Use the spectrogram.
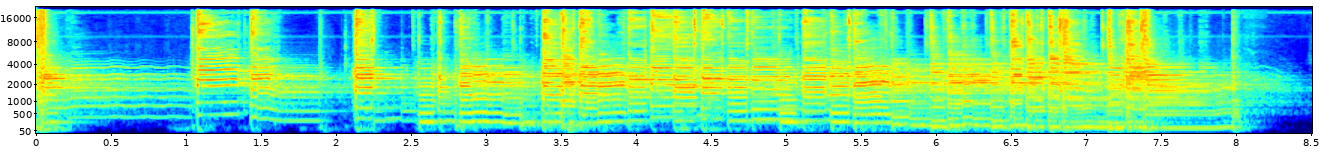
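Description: A fast blues lick on distorted electric guitar: quick runs of bent and picked notes over about eight seconds, played alone and fairly close.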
